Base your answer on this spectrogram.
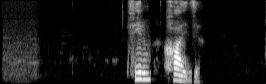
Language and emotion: Russian, neutral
